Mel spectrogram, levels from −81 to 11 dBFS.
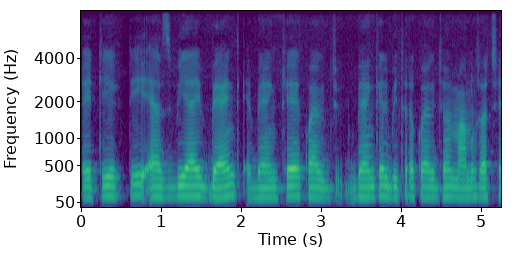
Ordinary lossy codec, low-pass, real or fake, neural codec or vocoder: none; none; fake; codec, 16 kHz, 6 kbps, DAC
